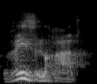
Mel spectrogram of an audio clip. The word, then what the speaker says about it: Riesenrad: I think my dad's going to correct my pronunciation there. Riesenrad. Is that right, Dad? Okay, that's better.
